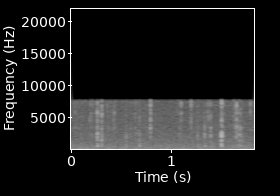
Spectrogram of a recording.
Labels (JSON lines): {"label": "ambient", "recorder": "HydroMoth"}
